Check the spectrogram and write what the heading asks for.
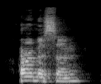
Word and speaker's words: Harbison: One is Harbison, H-A-R-B-I-S-O-N. – Repeat that again, please. – Harbison. – Yep. Spell it, please. – H-A-R-B-I-S-O-N. – B-I as in boy? – Yeah. – Okay. Harbison. – Harbison, gotcha. – Right. The second one is Oma. O-M-A.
